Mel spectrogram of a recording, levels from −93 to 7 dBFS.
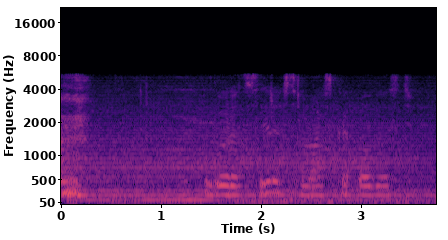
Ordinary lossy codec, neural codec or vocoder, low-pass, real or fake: none; vocoder, 24 kHz, 100 mel bands, Vocos; 5.4 kHz; fake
